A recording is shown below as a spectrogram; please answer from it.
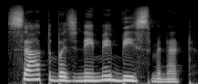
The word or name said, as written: बजना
